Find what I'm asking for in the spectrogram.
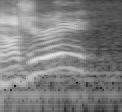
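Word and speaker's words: Augurey: An augury? Is that how do you say it? – Yes. Wow. Good call.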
